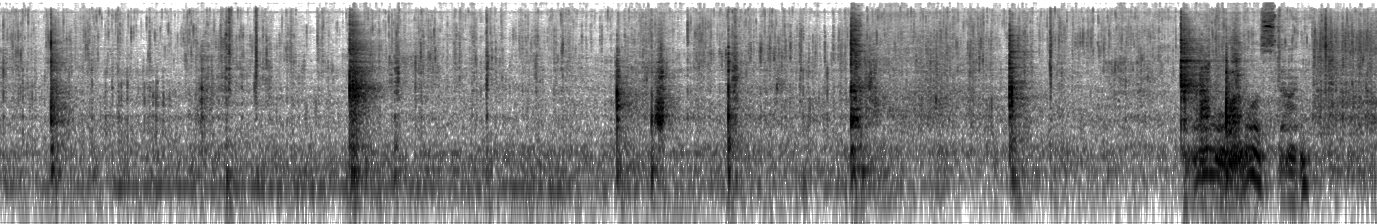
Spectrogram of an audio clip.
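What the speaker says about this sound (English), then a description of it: "I'm gonna mix it all around so all those flavors can get in there" Browned meat for llapingacho being stirred in a pan, soft sizzling under repeated scraping and clinking strokes of a utensil at an irregular pace, close by.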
